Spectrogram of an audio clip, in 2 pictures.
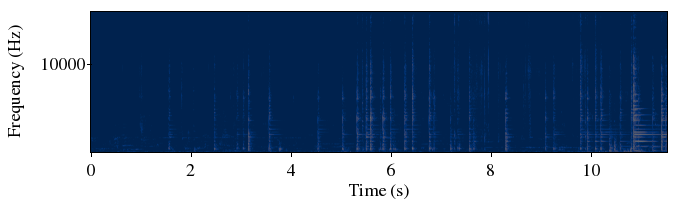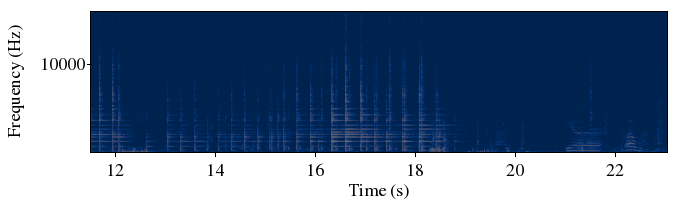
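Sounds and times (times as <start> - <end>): chewing raw leafy vegetables: 0.0 - 4.4, 7.1 - 9.8.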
